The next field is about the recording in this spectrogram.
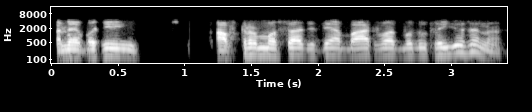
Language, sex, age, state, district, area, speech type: Gujarati, male, 45-60, Gujarat, Ahmedabad, urban, conversation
